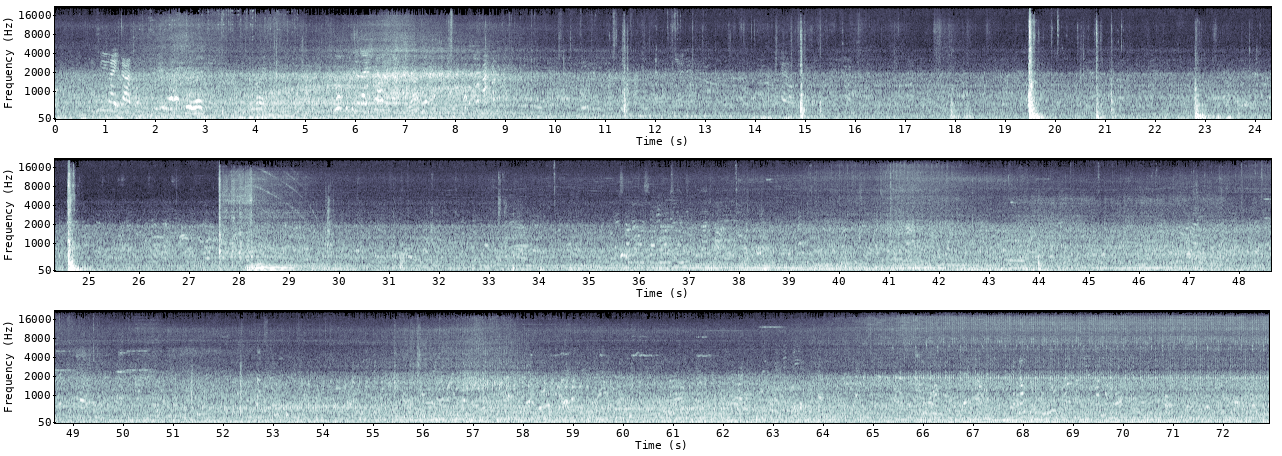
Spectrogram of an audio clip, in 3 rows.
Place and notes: Ashby-de-la-Zouch, Leicestershire, UK - Car Park Ambience
Hand held Zoom H4n recorded in public car park with school party passing through.
Very minimal editing to remove a couple of clicks, normalised to -3Db.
